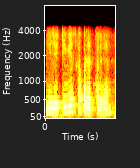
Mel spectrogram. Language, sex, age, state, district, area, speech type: Hindi, male, 18-30, Uttar Pradesh, Mau, rural, conversation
